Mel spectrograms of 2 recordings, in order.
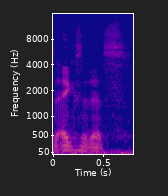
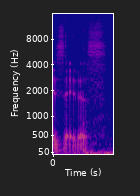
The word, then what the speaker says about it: XETAS: We've heard everything from like Chetas to Hetas. – Exodus. – Yeah, my mom says Exodus. – Exodus would be kind of cool, actually. It's like as a pronunciation, because right? – My mom thinks it's like Exodus. – Yeah, like the thrash band. – Yeah. – But no, we say Zetas.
